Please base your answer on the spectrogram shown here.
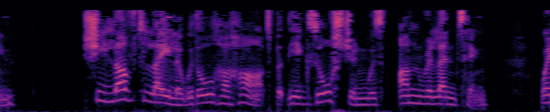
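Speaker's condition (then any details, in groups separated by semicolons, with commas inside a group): No condition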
